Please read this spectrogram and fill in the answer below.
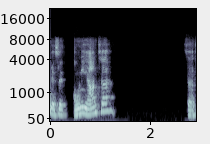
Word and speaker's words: Oneonta: Is it Oneonta? Does that sound right? Yes, that's right. Central Hotel, Oneonta, New York.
